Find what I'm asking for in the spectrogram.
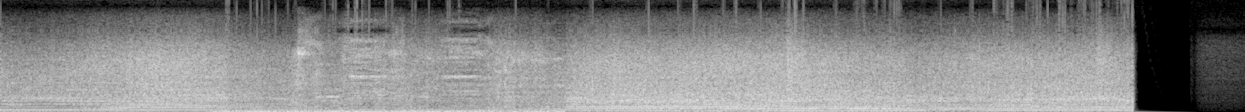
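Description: Engine of a buggy car in the racing video game Beach Buggy Blitz whines and revs loudly as it drives, with pitch shifting up and down through gear changes before stopping abruptly.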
